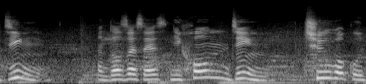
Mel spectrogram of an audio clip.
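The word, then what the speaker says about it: 人: Ahí en ese caso, en japonés se pronuncia Jin. Entonces es Nihon Jin, Chugoku Jin, ¿sí? Mientras que en chino se pronuncia, se sigue pronunciando Ren, sería Ripen Ren.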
